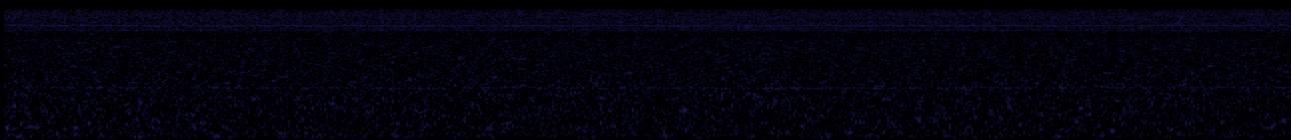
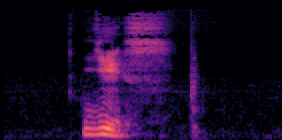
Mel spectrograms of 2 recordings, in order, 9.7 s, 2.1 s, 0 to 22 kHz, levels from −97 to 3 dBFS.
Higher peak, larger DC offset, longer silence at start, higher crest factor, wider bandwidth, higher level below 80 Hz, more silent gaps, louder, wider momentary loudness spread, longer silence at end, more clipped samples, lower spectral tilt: second, -58 dBFS vs -12 dBFS; neither; second, 0 s vs 0.6 s; second, 14 dB vs 24 dB; about the same, 16.5 kHz vs 16 kHz; second, under -90 dBFS vs -78 dBFS; neither; second, -69 LUFS vs -31 LUFS; second, 0 LU vs 14 LU; second, 0 s vs 0.65 s; neither; second, 0 dB/octave vs -3.5 dB/octave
